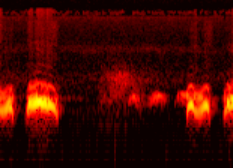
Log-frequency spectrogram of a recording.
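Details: Spotted dove kept as a decoy bird, with low hollow coos at the start and end and soft quieter murmurs in the middle gap.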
